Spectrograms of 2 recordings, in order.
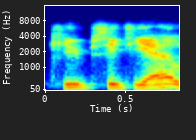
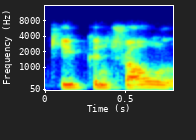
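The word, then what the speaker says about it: kubectl: there's a tool called cube ctl or cube control or cute cuddle depends on how you want to pronounce it and this is basically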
